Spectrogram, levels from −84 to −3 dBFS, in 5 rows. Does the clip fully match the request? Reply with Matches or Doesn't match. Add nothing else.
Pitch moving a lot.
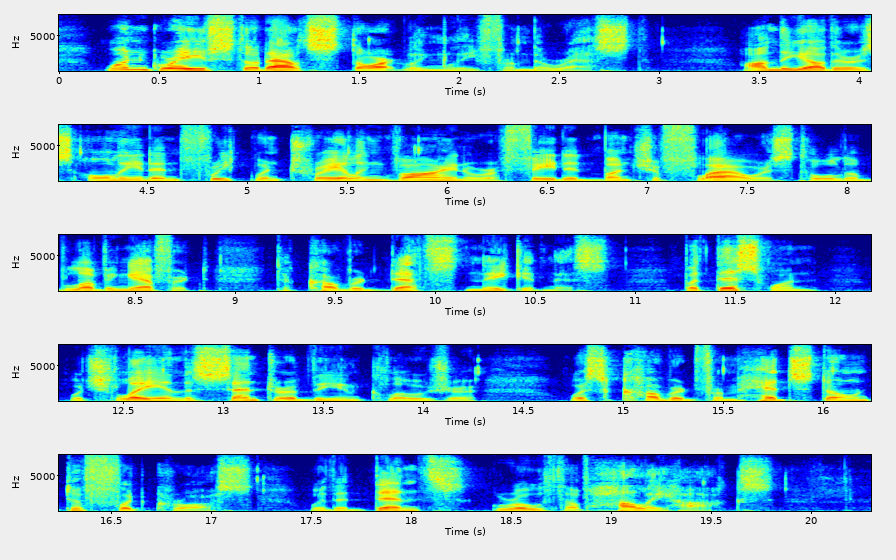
Matches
